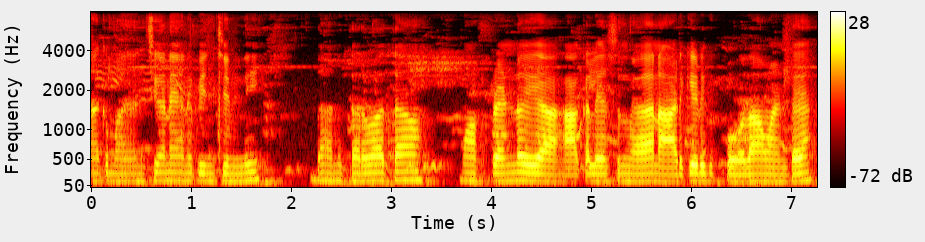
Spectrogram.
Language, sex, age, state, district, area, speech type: Telugu, male, 18-30, Telangana, Ranga Reddy, urban, spontaneous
